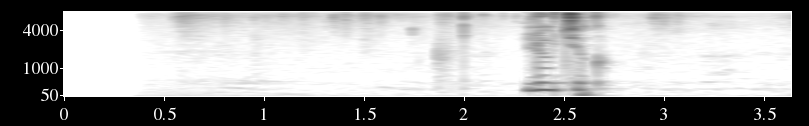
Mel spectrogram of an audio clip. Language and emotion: Russian, neutral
